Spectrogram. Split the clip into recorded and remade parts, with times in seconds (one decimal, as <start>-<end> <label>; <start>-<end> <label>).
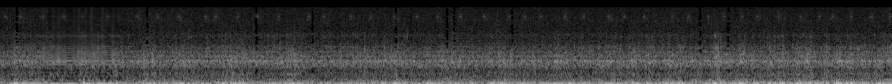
0.0-0.4 recorded; 0.4-1.2 remade; 1.2-8.9 recorded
